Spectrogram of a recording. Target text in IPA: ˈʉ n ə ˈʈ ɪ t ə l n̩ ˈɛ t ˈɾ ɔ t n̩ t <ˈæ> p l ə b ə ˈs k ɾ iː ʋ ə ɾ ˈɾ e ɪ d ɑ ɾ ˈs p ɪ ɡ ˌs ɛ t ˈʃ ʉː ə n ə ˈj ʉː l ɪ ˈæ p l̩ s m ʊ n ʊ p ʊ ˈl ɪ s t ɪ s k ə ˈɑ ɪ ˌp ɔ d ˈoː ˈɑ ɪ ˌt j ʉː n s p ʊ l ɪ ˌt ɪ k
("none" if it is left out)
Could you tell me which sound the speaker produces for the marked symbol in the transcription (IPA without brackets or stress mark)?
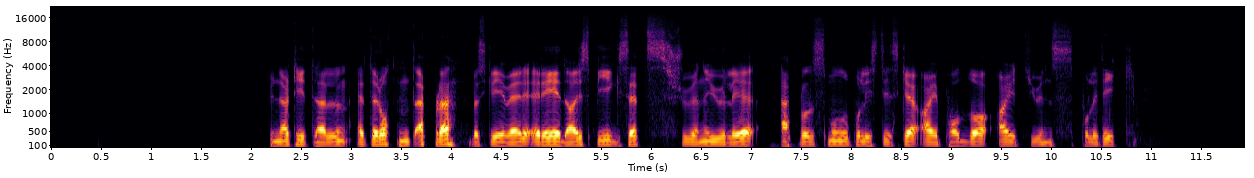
ɛ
